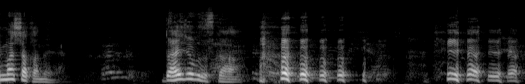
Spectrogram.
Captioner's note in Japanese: 笑い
